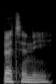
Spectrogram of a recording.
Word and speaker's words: Bettany: it happened but but anyways back to Paul Bentley so yeah bad knee bet Bettany yes that's how you say his name yeah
